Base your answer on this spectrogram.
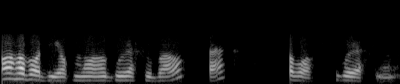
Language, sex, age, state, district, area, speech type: Assamese, female, 60+, Assam, Lakhimpur, urban, conversation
